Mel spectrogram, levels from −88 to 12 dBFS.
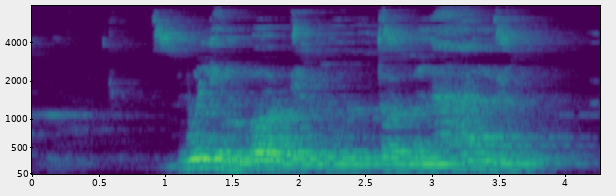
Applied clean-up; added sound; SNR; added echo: none; none; none; reverberation time 1.1 s.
